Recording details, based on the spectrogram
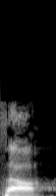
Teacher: सा को हम पढ़ते हैं नरमी के साथ सा इसको सीटी आवाज में नहीं पढ़ते तो इसको नरमी के साथ पढ़ना नरम पढ़ना यह इसकी खूबी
